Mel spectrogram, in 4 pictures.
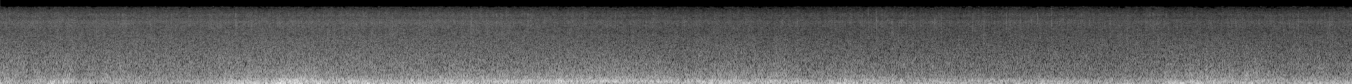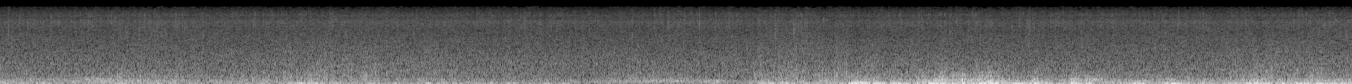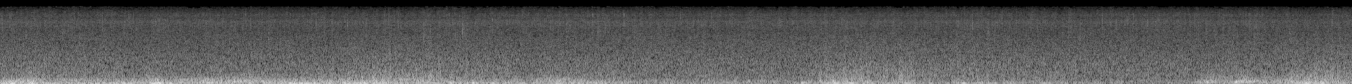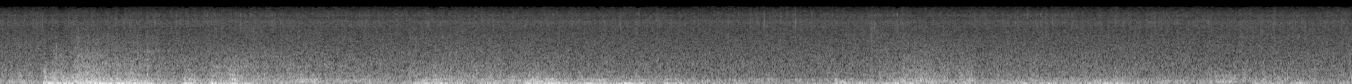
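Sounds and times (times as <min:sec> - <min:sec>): steady rain: 0:00.0 - 0:54.0
rolls of thunder: 0:40.1 - 0:47.0.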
